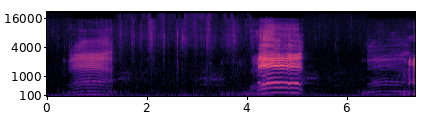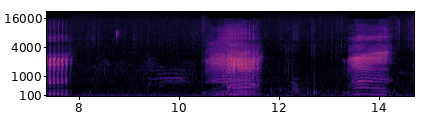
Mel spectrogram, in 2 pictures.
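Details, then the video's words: Ewes and lambs, about 30 to 50, calling out on a sheep farm; five spaced bleats in different voices, one very loud and strained, others shorter and tremulous, with quiet low hum between. "Ewes and Lambs Calling"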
